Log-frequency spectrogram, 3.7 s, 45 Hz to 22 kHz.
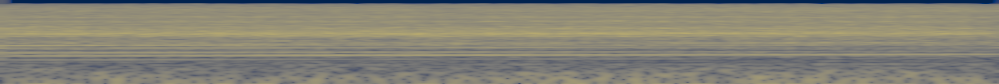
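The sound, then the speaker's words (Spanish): A racing car engine at the Jeddah circuit drones loudly and continuously as the car decelerates into the tight turn 27 before the main straight, its buzzing tone holding nearly steady with layered humming overtones and a rough, grainy low rumble, and no voices. “Y aquí desacelera ante la curva número 27. Bien cerradita.”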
